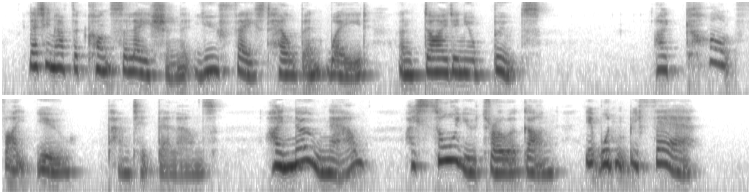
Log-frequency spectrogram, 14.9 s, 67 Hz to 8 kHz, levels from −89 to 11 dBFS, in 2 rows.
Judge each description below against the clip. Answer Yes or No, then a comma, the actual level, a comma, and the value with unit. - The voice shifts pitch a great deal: Yes, wide, 6.0 semitones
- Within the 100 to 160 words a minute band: Yes, average, 140 wpm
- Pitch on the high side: Yes, high, 220 Hz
